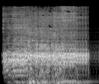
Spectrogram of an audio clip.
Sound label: medic pain severe; vo; tf2; mvm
